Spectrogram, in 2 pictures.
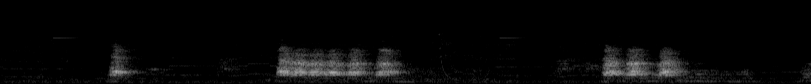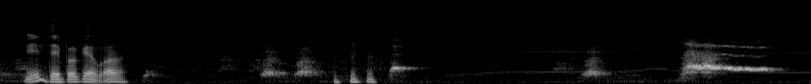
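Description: Dogs bark in bursts in the Game Boy game Final Fantasy Adventure, a few short 8-bit yaps and howls spread across the clip between a man's spoken remarks.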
